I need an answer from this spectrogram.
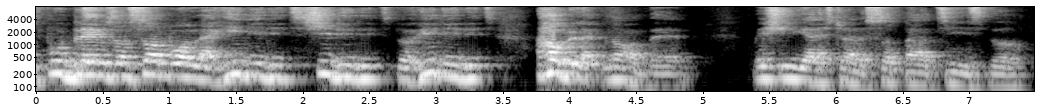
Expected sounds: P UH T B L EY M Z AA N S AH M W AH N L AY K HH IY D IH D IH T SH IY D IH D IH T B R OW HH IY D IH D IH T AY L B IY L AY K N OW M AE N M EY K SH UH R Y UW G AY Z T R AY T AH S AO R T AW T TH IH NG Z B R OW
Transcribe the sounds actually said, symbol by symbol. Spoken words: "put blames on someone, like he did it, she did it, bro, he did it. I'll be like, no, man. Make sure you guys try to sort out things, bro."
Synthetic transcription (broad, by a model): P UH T B L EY M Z AA N S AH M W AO L AY K HH IY D IH D IH T SH IY D IH D IH T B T HH IY D IH D IH T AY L B IY L AY K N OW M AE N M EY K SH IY Y UW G AY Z T R AY T AH S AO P AW T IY Z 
